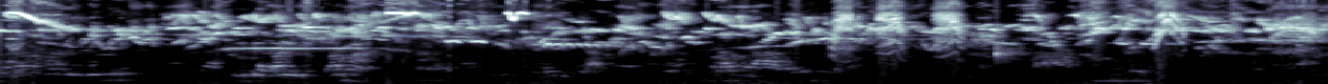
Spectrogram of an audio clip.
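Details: Oriental magpie-robins singing in a crowded fighting simulation for competition birds: varied clear whistles, downslurred notes and scratchy chatter, densely layered and continuous.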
